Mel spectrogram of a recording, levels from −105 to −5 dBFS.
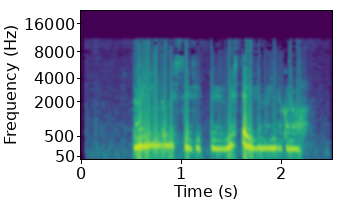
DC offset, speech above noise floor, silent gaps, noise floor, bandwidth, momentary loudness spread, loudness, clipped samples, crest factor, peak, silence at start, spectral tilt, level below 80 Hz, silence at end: under 0.1%; 40 dB; none; -58 dBFS; 11.5 kHz; 7 LU; -19 LUFS; under 0.1%; 18 dB; -2 dBFS; 0.5 s; -7 dB/octave; -42 dBFS; 0.25 s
